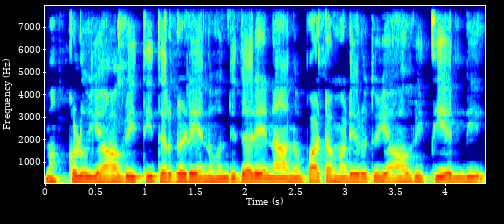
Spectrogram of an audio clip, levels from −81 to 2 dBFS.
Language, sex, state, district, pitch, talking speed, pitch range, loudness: Kannada, female, Karnataka, Shimoga, 165 Hz, 135 wpm, 165-175 Hz, -14 LUFS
